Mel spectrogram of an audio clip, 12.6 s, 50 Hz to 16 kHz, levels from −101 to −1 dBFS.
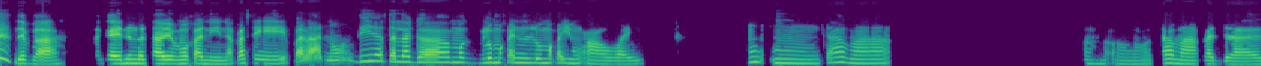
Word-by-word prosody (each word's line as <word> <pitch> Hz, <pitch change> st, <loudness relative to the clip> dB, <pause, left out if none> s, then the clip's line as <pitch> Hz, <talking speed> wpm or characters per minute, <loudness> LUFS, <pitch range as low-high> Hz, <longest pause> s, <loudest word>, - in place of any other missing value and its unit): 'di 210 Hz, 0 st, +3 dB
ba? 180 Hz, -1 st, +3 dB, 0.4 s
Kagaya 210 Hz, -1 st, +6 dB
ng 220 Hz, 0 st, +2 dB
nasabi 205 Hz, 0 st, +6 dB
mo 205 Hz, +1 st, +1 dB
kanina 190 Hz, -2 st, 0 dB
kasi 215 Hz, -1 st, 0 dB
para -, -, +2 dB
ano 190 Hz, 0 st, -6 dB
hindi 320 Hz, +3 st, -3 dB
na 340 Hz, -, +1 dB
talaga, 275 Hz, -, +3 dB
mag 270 Hz, -1 st, -3 dB
lumaki 255 Hz, +2 st, 0 dB
ng 250 Hz, -1 st, -2 dB
lumaki 235 Hz, -1 st, -2 dB
'yong 220 Hz, -, -6 dB
away. 180 Hz, 0 st, -4 dB, 1.0 s
Mm. 225 Hz, -6 st, -5 dB
Tama. 220 Hz, -5 st, -3 dB, 2.0 s
Oo, 185 Hz, -2 st, -12 dB
tama 205 Hz, -5 st, +1 dB
ka 190 Hz, -, +1 dB
diyan. 170 Hz, -1 st, -1 dB
210 Hz, 120 wpm, -22 LUFS, 190-230 Hz, 2.0 s, Kagaya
